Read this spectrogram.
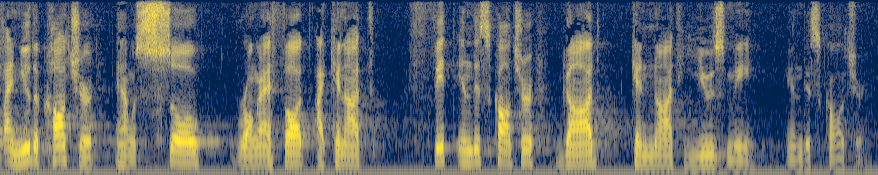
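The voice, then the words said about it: Dracula-like accent. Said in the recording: “my accent was just like Hotel Transylvania kind of Dracula accent ... When I'm tired, it gets thick”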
